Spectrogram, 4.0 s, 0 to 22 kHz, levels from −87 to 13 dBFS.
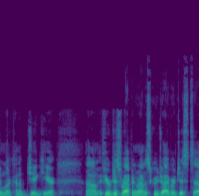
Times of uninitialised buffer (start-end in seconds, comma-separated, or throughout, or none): none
